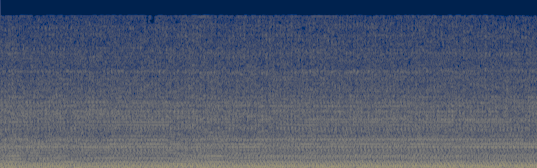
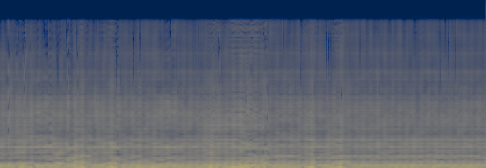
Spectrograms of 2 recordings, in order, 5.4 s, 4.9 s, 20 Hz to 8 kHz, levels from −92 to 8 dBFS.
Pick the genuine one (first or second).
first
